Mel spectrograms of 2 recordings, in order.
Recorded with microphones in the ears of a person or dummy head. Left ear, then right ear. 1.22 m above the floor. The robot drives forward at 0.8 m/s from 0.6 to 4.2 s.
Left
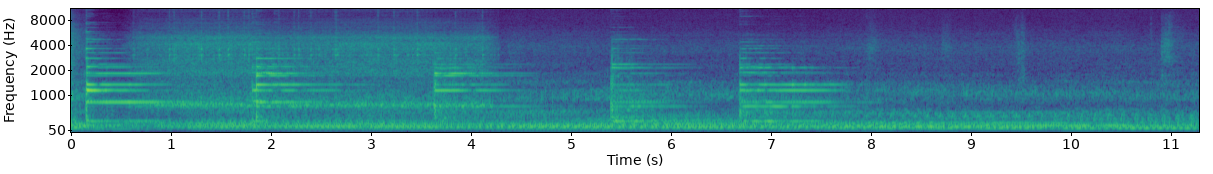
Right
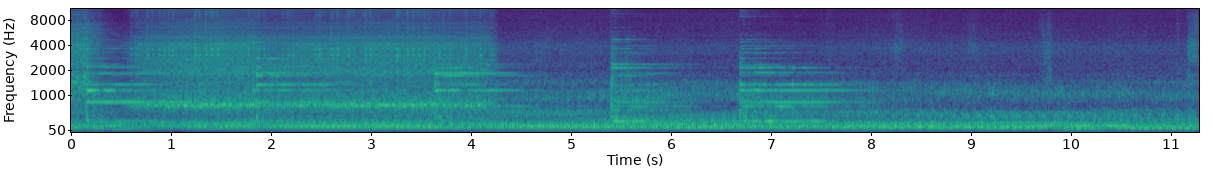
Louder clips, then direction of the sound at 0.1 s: Left 15 dB; 65° left (ahead or behind).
